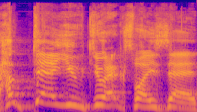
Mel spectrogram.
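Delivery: irritated, snapping tone. Retelling a roleplay moment when snapping at Abolish: retelling snapping angrily. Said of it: "I like kind of like snap at him".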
